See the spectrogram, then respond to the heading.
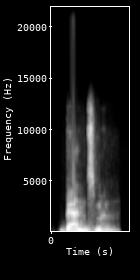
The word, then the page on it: bandsman: Indian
